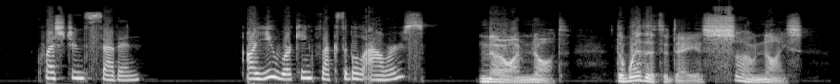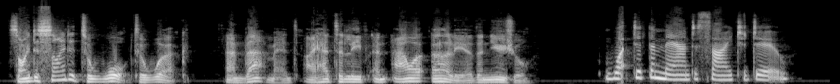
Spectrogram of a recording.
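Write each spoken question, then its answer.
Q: What did the man decide to do?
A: Walk to work.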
